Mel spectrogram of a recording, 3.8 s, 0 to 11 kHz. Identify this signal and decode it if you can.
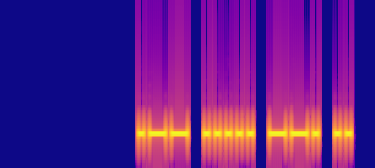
Morse code, heard as a keyed tone, about 22 wpm, 700 Hz. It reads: W5GI
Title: USA Call Signs - 4 Characters - 22wpm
